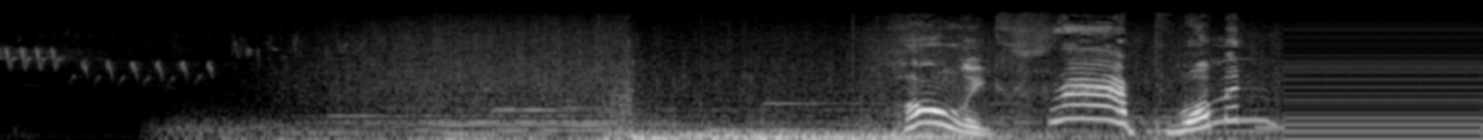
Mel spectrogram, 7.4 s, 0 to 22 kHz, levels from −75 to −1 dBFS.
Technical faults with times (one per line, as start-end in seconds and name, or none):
6.43-7.42 system hang loop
